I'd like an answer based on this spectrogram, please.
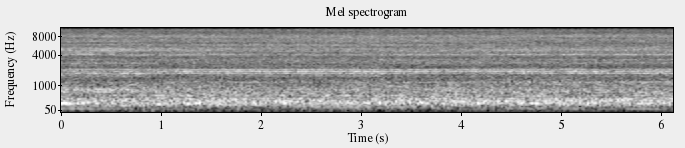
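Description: Electric stand mixer running steadily, beating cheesecake batter, an even motor hum and whir with no change in speed.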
